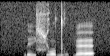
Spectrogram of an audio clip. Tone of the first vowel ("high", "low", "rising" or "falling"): low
